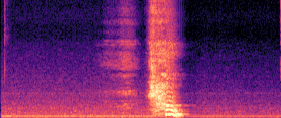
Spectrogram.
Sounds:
Sneeze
